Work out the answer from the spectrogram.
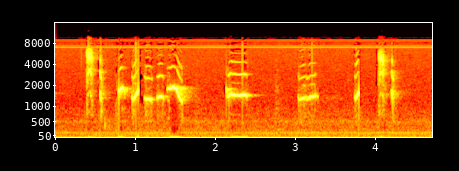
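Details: Pet cockatiel singing on 16 February 2011: scattered short whistled notes and sharp chirps with gaps between, one longer level whistle in the middle, over a constant faint electrical hum.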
